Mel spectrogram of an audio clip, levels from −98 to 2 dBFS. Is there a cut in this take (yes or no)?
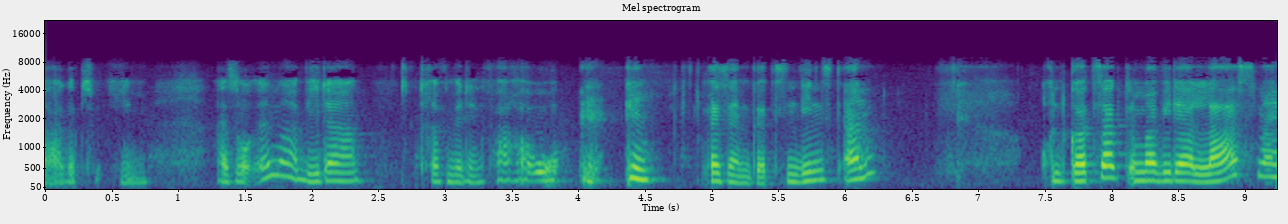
no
